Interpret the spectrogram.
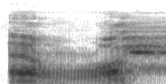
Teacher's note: Kemudian H-nya pastikan keluarnya dari tenggorokan bagian tengah. Arrah sambil dialirkan nafasnya.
